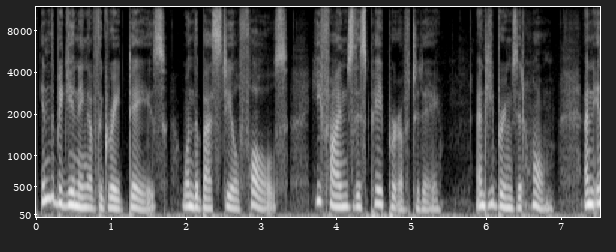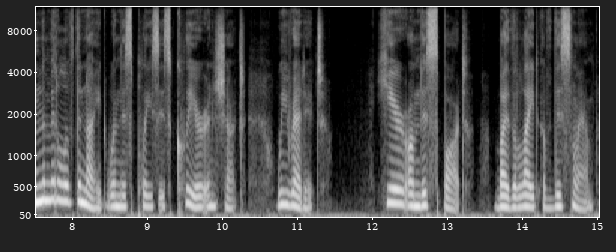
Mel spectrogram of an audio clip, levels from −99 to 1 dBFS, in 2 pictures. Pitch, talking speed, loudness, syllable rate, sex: 180 Hz, 200 wpm, -18 LUFS, 4.7 syllables/s, female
